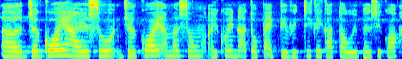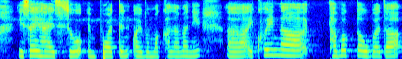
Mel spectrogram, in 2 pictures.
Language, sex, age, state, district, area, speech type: Manipuri, female, 18-30, Manipur, Bishnupur, rural, spontaneous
